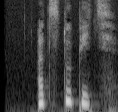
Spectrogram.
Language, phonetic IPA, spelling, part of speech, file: Russian, [ɐt͡sstʊˈpʲitʲ], отступить, verb, Ru-отступить.ogg
- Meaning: 1. to retreat, to fall back 2. to digress, to back off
